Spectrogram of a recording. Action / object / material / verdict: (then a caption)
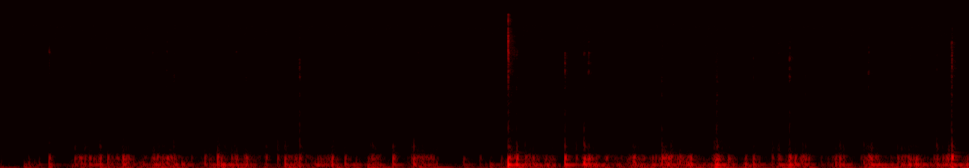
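scrape / steel mesh microphone grille / steel mesh / none. Long nails of both hands scratch the sides of the hollow steel mesh dome grille of a Blue Yeti microphone. The result is a dense, continuous, boomy rumble of rapid scratching, almost all of it deep and low. Occasional sharper clicks flick up into the high range.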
